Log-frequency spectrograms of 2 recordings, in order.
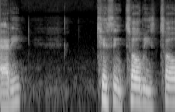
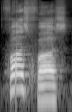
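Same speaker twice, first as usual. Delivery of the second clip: louder, emphatic mock fuss; 6 dB louder than usual. A narrator's reading. Daddy being a fussing mouse, loud playful fussing. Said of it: "I am a fussing mouse".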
